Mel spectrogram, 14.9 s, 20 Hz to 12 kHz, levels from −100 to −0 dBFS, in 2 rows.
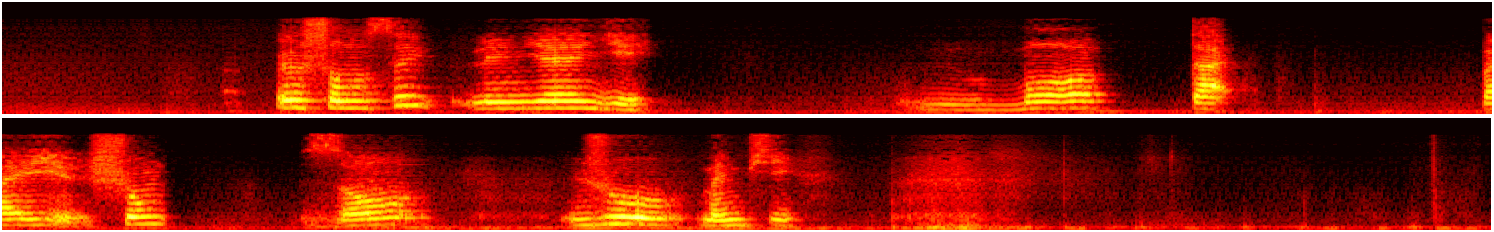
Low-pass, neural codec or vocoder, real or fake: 7.2 kHz; codec, 16 kHz, 0.4 kbps, LongCat-Audio-Codec; fake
